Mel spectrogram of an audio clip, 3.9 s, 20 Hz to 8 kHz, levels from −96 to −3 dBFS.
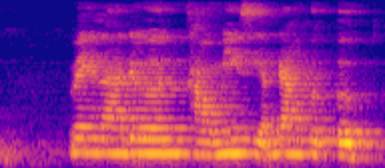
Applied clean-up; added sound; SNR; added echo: none; none; none; reverberation time 0.8 s.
